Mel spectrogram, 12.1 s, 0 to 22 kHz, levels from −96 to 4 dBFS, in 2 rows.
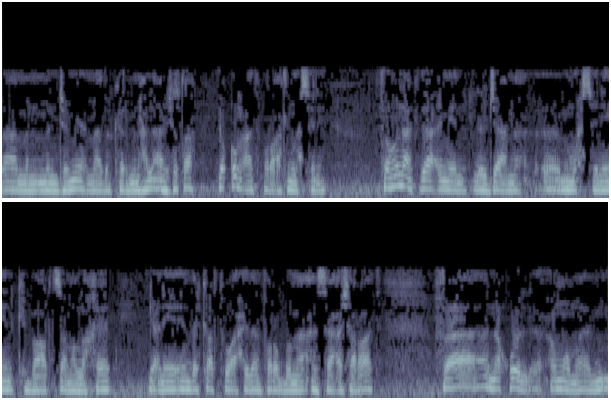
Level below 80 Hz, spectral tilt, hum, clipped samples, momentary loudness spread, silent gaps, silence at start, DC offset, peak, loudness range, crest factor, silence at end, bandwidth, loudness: -54 dBFS; -6.5 dB/octave; none; under 0.1%; 6 LU; none; 0 s; under 0.1%; -22 dBFS; 2 LU; 12 dB; 0 s; 6.4 kHz; -35 LUFS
